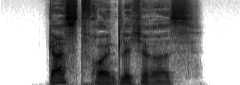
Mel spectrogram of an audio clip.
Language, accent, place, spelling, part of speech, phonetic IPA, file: German, Germany, Berlin, gastfreundlicheres, adjective, [ˈɡastˌfʁɔɪ̯ntlɪçəʁəs], De-gastfreundlicheres.ogg
- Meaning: strong/mixed nominative/accusative neuter singular comparative degree of gastfreundlich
